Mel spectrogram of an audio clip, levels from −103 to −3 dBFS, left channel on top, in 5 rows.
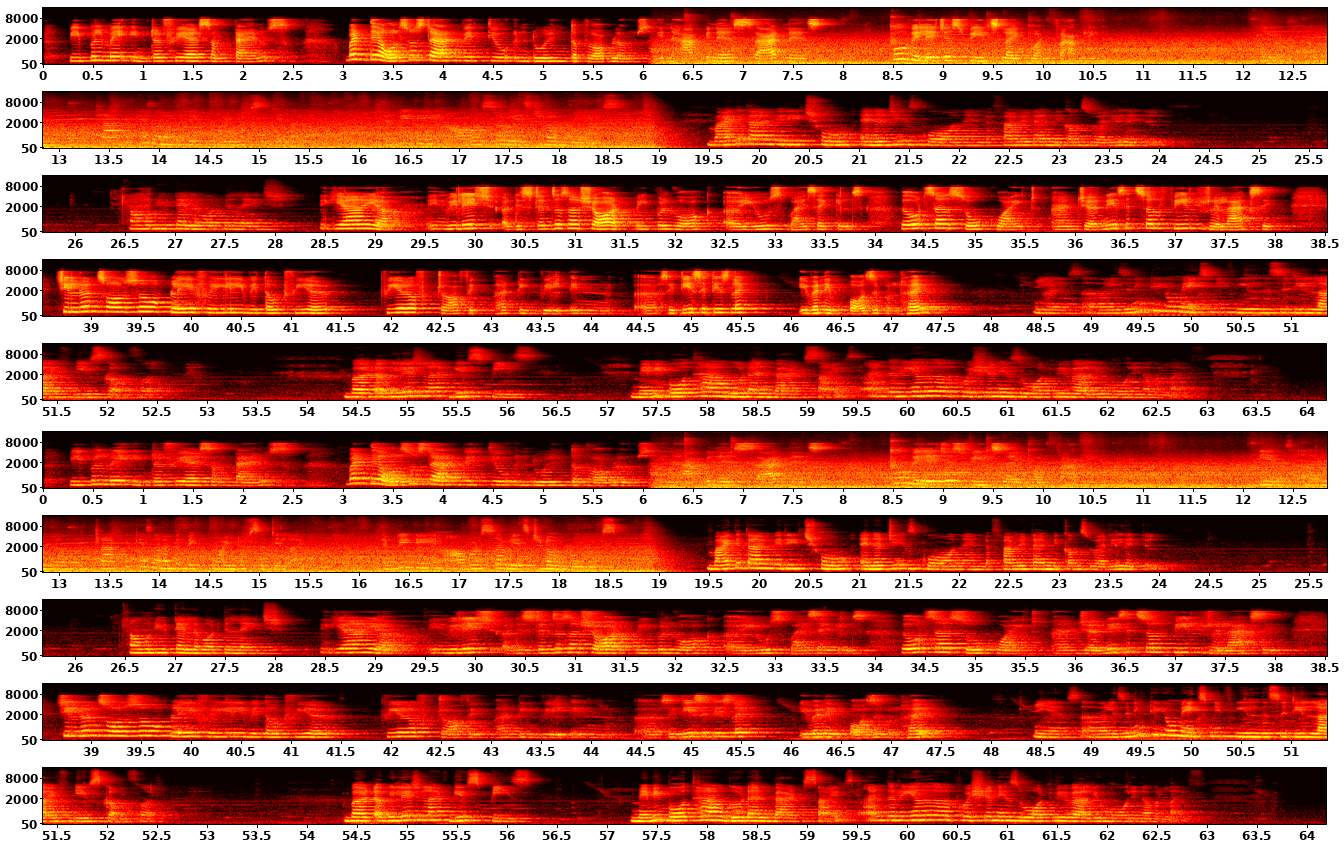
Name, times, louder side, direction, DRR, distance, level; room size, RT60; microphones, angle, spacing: voice 1, 0.3-2.8 3.0-7.8 8.5-10.6 28.4-35.5 35.8-41.4 41.9-45.5 46.1-47.4, left 4 dB, 60° left, 6 dB, 0.3 m, -30 dB
sound 1, 6.0-18.9, equal, 10° right, 0.6 m, -32 dB
sound 2, 12.0-18.9, equal, 30° left, 1.3 m, -46 dB
voice 2, 12.2-15.8 16.2-18.6 19.5-24.0 26.5-28.0 48.4-52.5 54.4-56.1 57.2-62.8, right 3 dB, 75° right, 5 dB, 0.4 m, -32 dB
4.4 x 2.2 x 2.4 m, 0.90 s
head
